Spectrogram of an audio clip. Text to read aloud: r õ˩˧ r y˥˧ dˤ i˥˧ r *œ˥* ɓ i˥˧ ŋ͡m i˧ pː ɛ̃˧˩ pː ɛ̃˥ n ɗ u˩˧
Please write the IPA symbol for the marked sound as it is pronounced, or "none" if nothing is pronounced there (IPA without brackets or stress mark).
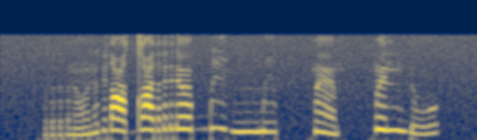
œ˥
